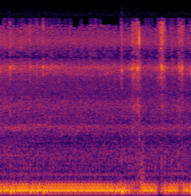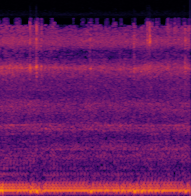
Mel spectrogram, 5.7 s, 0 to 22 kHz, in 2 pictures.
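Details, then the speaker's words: 1970 Honda N600 microcar warming up after starting, with a little smoke; the fuel mixture may need adjusting. Steady low rumble with an even pulse of about three beats a second and no knocks or misses: runs healthy. "Yeah, yeehaw, she runs. That's awesome."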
